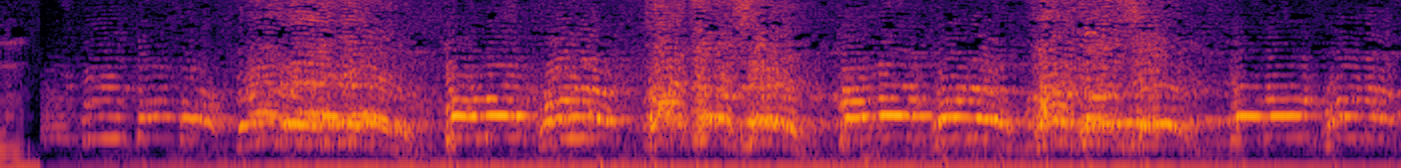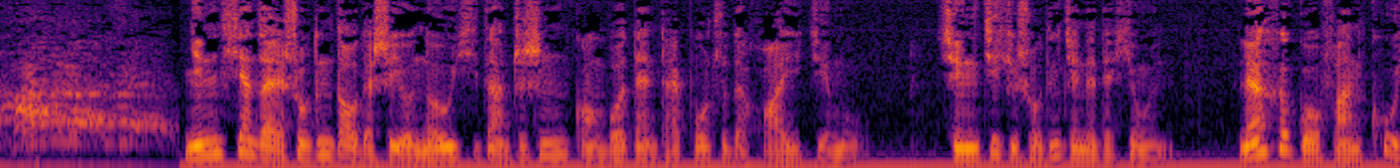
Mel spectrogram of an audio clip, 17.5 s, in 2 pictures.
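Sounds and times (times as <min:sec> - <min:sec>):
protesters on a Tibet march chanting slogans in unison: 0:00.3 - 0:09.9
speech: 0:10.0 - 0:17.5.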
